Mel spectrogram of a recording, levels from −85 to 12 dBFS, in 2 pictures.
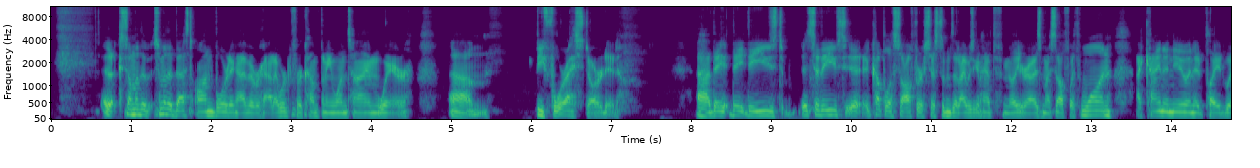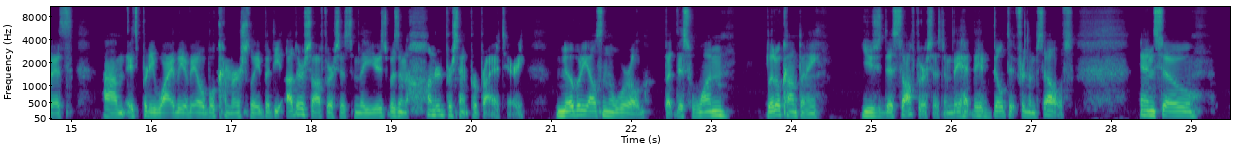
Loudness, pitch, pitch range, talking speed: -21 LUFS, 115 Hz, 105-130 Hz, 195 wpm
